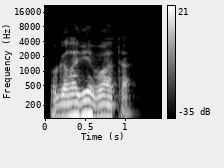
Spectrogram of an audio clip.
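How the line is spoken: Moaning. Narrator (Russian): простонала

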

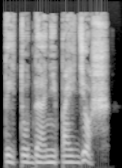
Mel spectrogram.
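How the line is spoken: Hissing. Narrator (Russian): Скай прошипел

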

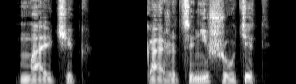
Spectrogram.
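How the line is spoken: Plain. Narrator (Russian): сказал майор

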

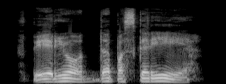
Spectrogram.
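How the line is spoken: Sullen mutter. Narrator (Russian): угрюмо пробурчал стражник

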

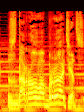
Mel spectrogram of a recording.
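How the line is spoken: Loud shout. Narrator (Russian): громко закричал он

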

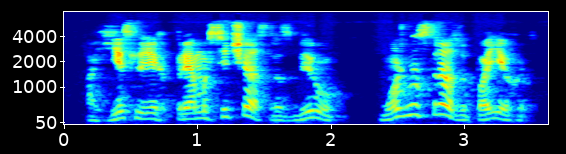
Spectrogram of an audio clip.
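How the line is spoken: Plain. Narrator (Russian): спросил Меф

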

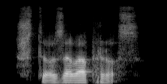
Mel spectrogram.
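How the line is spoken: Scoffing grunt. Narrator (Russian): хмыкнул Кирилл

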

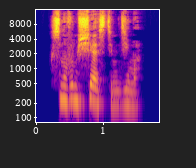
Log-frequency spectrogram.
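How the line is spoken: Quiet. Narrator (Russian): негромко сказала Маша

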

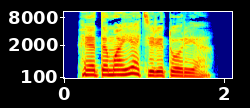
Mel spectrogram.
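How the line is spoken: Exhaled. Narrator (Russian): Выдохнула я

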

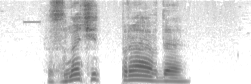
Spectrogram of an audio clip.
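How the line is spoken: Dejected whisper. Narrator (Russian): прошептала она, опустив голову

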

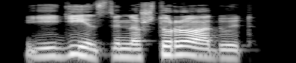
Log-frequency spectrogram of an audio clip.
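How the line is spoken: Grumbled. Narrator (Russian): буркнул Мар

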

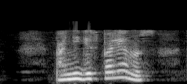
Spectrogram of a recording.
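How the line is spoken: Hurried whisper. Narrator (Russian): торопливо шепнула Таня

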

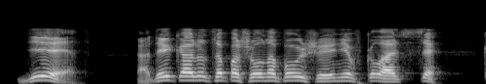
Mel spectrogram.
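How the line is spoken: Shouted. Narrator (Russian): крикнул ему Петрович

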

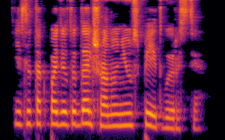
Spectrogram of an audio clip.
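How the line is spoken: Gloomy. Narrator (Russian): мрачно сказала Крита

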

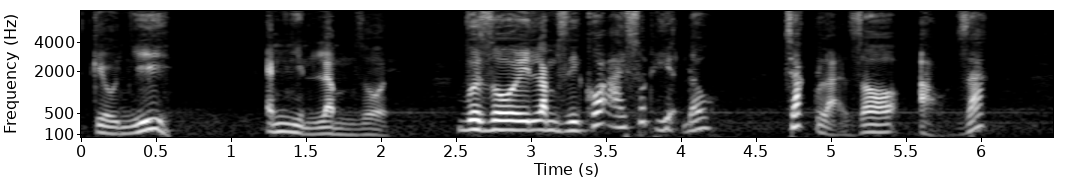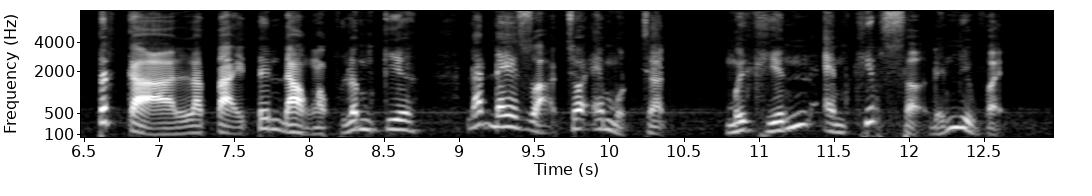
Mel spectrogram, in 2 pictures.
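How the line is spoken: Dismissive faint smile. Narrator (Vietnamese): Long cười nhạt rồi nói

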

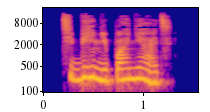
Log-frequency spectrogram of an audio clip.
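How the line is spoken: Breathless, ragged. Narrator (Russian): прерывисто выдохнула всадница

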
